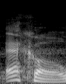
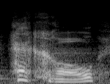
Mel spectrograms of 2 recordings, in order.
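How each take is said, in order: First: Echo, starting straight on the vowel; no initial H. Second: Hecho, breathed h before the first vowel; initial H. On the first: Teacher gives the present tense, echo with no initial h. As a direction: say echo without an h at the front. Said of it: "The H on the front couldn't be there". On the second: Teacher shows what the word wants to be, hecho with initial h. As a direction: say hecho with an h at the front. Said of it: "that H on the front". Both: Shown as a demonstration.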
